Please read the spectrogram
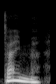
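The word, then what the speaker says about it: thyme: Et en anglais, le thym, on le prononce time.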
